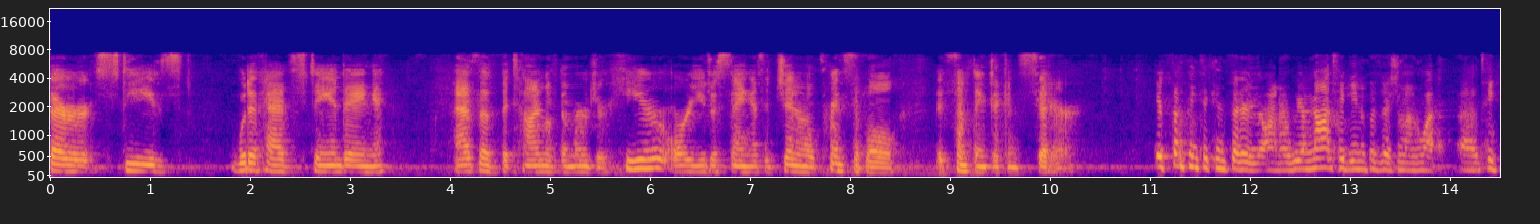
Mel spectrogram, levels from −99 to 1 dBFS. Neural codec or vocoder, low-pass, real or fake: codec, 44.1 kHz, 3.4 kbps, Pupu-Codec; 7.2 kHz; fake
